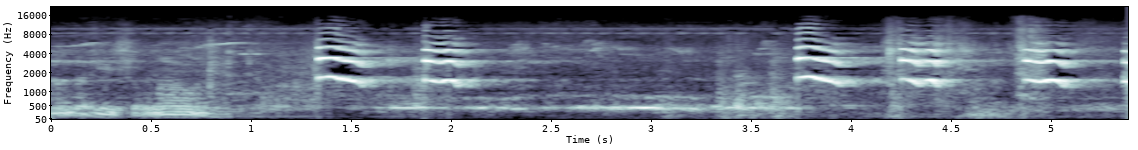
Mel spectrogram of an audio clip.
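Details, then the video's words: A toucan gives short, squeaky, downward-slurred notes in loose bursts about a second apart, with a soft low murmur at the start. "Toucan Bird Sound"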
